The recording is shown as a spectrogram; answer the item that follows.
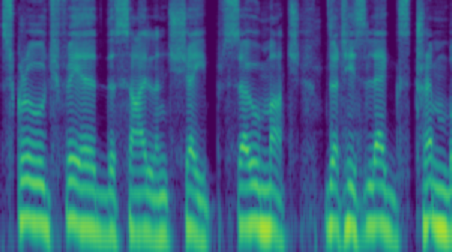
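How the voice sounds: Fairly even intonation in a natural reading voice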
